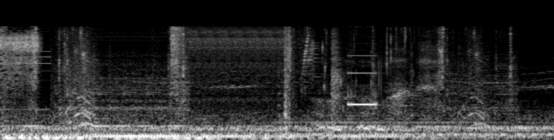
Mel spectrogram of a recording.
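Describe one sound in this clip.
A metal probe squelches wetly into soft brain tissue.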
